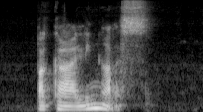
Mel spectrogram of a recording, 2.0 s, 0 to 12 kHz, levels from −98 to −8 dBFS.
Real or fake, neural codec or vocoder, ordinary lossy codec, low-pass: real; none; Opus, 16 kbps; 10.8 kHz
